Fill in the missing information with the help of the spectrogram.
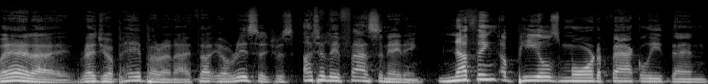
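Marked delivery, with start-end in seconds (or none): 0.0-4.2 low-pitched, posh British accent. Advising how to email faculty about their research, in a Stewie voice. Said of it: "You may not want to use that accent".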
